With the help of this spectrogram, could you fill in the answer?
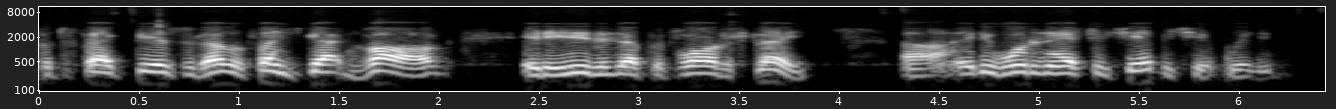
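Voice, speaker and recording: Speaking at a very fast pace, a man has a Southern US accent. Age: 80s+. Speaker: college football analyst. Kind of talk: radio interview. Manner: halting.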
